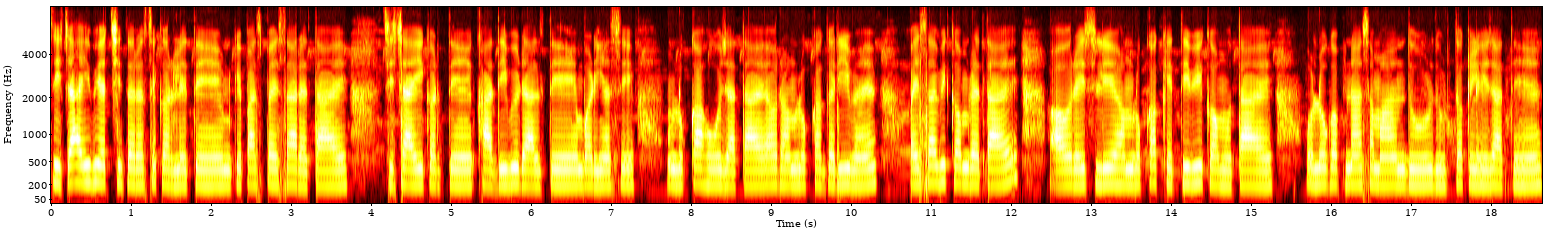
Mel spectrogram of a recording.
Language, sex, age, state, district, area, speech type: Hindi, female, 30-45, Uttar Pradesh, Bhadohi, rural, spontaneous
